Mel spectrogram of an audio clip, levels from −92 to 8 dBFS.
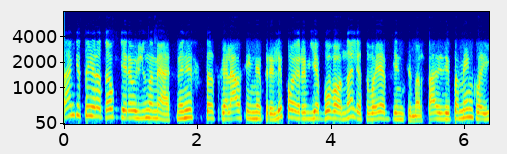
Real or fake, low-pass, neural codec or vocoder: real; 7.2 kHz; none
